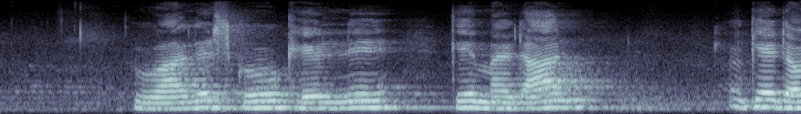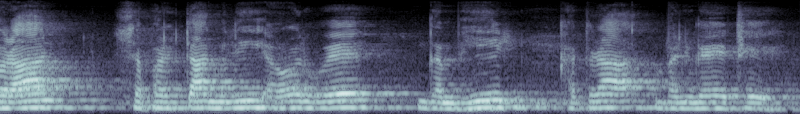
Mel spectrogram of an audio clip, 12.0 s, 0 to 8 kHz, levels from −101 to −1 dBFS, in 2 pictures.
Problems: constant background noise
